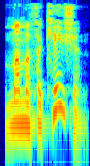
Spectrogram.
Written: mummification

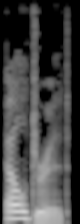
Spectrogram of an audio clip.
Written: eldrid

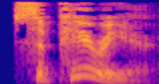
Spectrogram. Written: superior

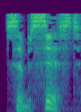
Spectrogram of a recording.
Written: subsist

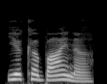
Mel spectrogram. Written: jacobina

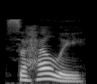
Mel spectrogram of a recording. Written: saheli

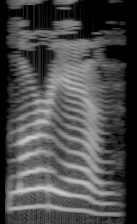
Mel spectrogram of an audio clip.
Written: loriann

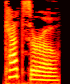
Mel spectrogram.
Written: katsurou

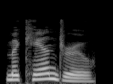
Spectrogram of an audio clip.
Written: mcandrew

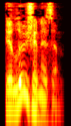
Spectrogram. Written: illusionism

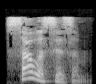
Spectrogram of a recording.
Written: solecism

